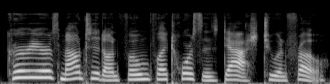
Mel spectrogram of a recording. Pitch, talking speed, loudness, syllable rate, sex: 235 Hz, 180 wpm, -15 LUFS, 4.4 syllables/s, female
